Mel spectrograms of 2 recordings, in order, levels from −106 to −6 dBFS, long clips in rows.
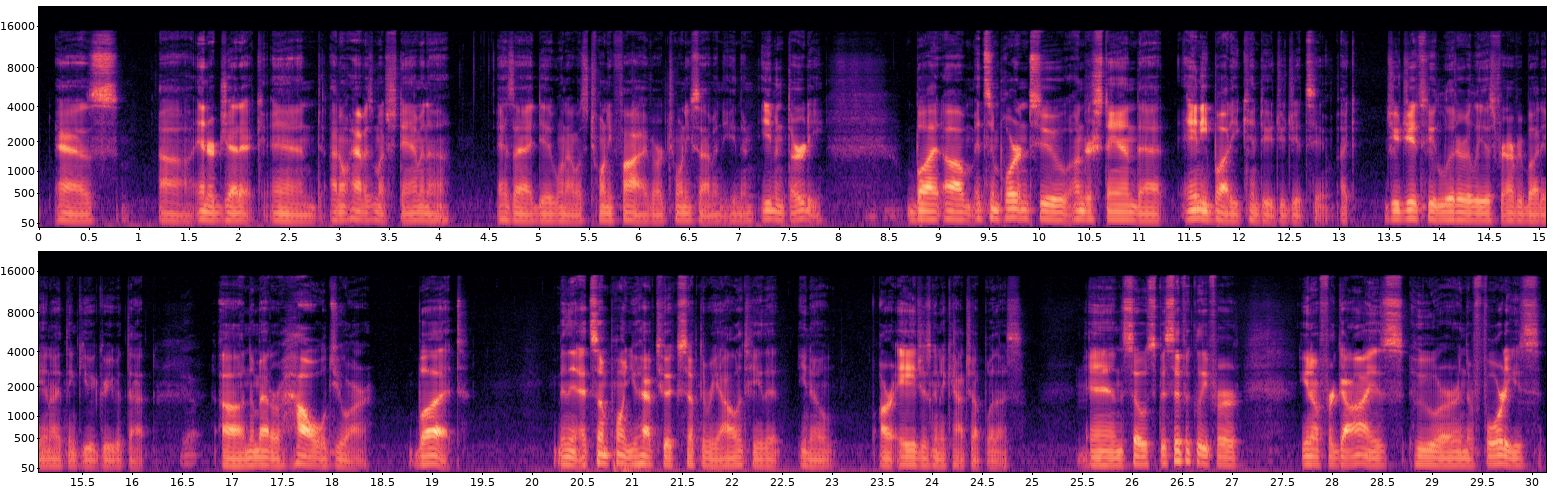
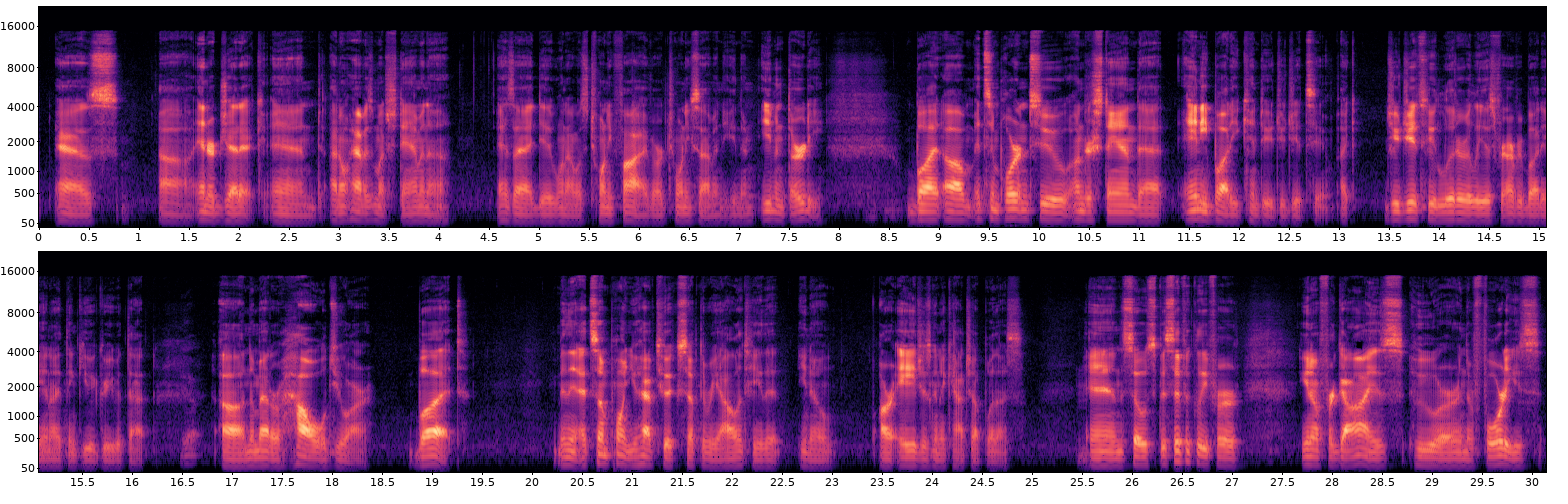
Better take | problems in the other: first | thin; somewhat; fading below 450 Hz

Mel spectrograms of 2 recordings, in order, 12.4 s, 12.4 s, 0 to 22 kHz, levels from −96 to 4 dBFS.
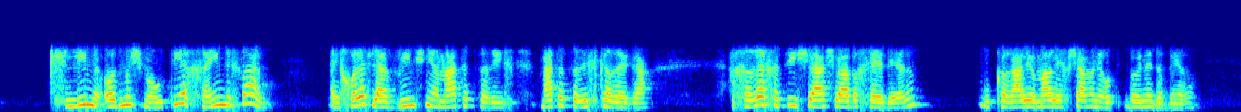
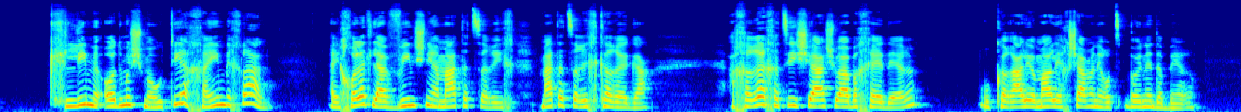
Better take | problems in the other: second | phone-call audio; poor line

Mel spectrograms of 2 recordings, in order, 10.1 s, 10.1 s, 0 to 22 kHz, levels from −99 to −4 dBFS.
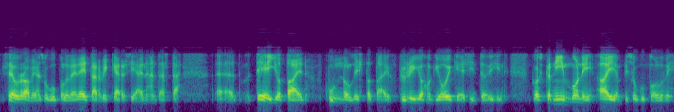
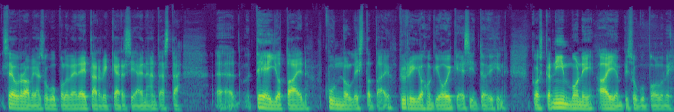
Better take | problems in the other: second | phone-call audio; nothing above 3.5 kHz

